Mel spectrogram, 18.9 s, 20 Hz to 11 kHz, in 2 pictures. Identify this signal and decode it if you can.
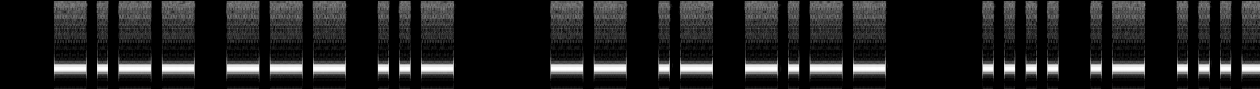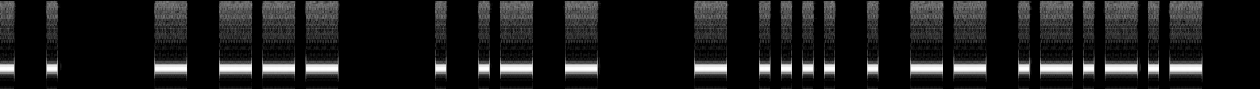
Morse code, heard as a keyed tone, about 15 wpm, 800 Hz. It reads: YOU MAY HAVE TO EAT THEM.
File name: Chuckles / Chuckles-mp3s / SoftWords @13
